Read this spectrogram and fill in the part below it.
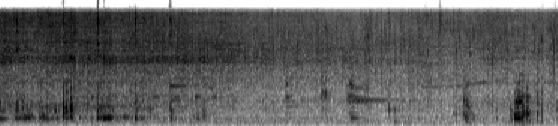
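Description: A steady, loud sizzle of fish frying in hot oil in a pan, a constant hiss with a few faint clinks and stirring sounds and no talking.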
